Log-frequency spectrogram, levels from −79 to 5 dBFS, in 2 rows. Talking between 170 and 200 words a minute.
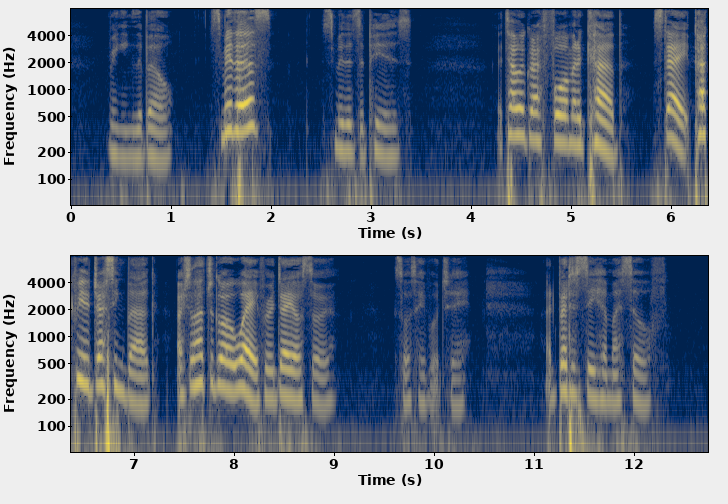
No: average, 160 wpm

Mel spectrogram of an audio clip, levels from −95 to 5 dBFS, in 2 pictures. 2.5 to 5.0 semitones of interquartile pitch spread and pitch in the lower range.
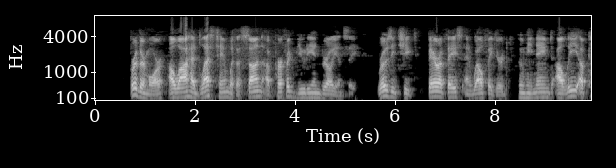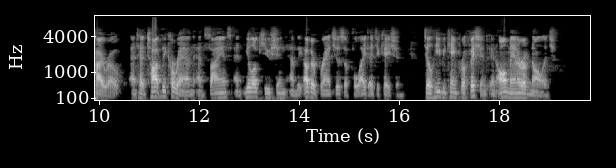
Yes: average, 3.4 semitones; low, 115 Hz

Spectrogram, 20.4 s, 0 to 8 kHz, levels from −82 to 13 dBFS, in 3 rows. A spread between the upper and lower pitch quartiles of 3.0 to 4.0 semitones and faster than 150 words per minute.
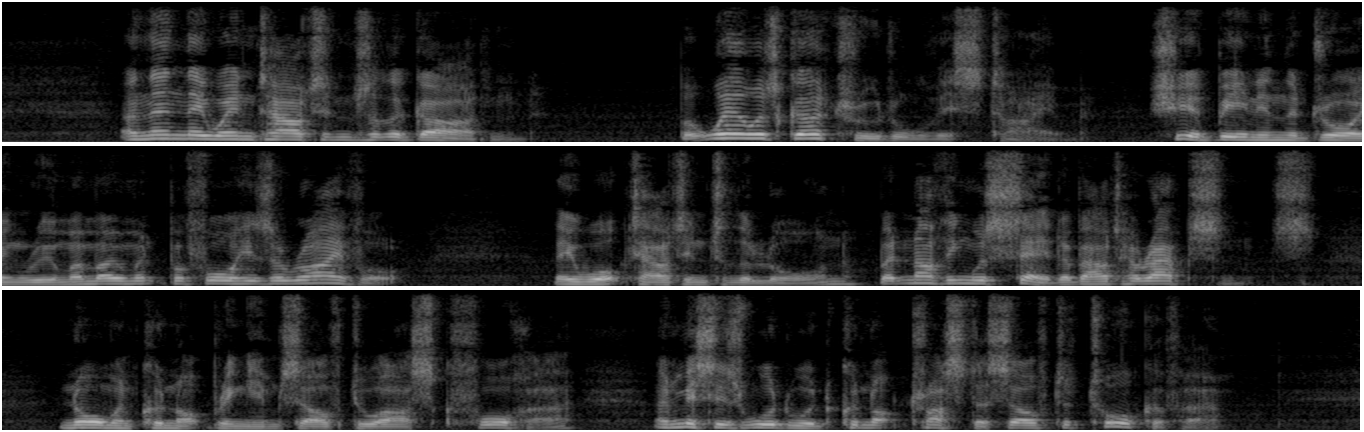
No: wide, 5.5 semitones; average, 175 wpm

